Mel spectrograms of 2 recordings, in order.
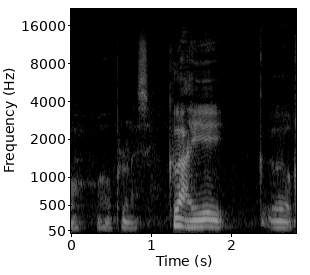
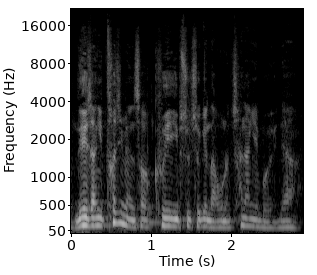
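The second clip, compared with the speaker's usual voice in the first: normal talking voice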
